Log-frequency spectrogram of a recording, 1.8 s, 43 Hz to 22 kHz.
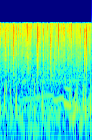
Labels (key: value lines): label: biophony, cascading saw
recorder: SoundTrap 600 or HydroMoth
